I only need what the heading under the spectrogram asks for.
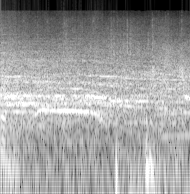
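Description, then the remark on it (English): A loud, dense roar of a crowd, including many children, cheering at a wrestling match, sustained and continuous, with a couple of dull thuds and excited shouts rising from the noise. “And the crowd is loving it. Especially the kids. The kids are loving it here today.”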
